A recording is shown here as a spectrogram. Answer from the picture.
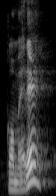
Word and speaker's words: comeré: Comeré with the stress in the last syllable.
